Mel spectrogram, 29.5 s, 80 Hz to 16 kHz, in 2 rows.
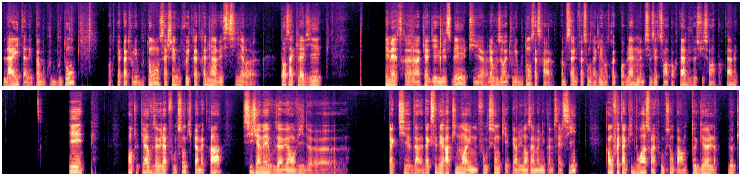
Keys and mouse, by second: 18.5-29.5 drag.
